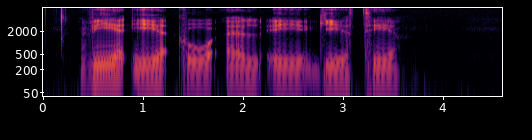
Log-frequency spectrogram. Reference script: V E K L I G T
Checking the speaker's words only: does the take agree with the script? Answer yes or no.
yes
